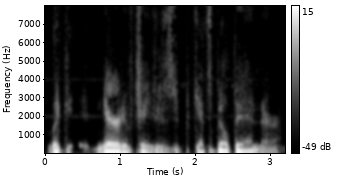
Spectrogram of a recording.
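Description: A man talking through a book in casual discussion, halting and peppering his thoughts with "like". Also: fairly low pitch, warm tone, slightly rough, no room sound, muffled recording. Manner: halting, filler-heavy with frequent "like", casual swearing. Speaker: podcast host discussing short stories.

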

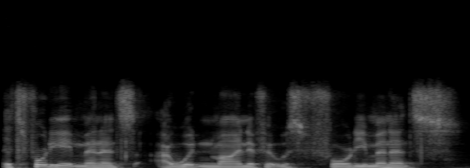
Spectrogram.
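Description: A man's voice: mid-range voice, fairly even intonation, normal speed. A man co-hosting a music podcast, giving album opinions in casual chat with a loose, hedging, conversational manner.

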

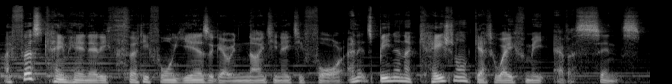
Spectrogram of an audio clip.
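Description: A middle-aged man reading his own book as a scripted audiobook, in a measured, reflective, formal way. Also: low-pitched, lively intonation, music in the background.

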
